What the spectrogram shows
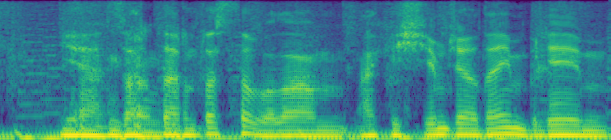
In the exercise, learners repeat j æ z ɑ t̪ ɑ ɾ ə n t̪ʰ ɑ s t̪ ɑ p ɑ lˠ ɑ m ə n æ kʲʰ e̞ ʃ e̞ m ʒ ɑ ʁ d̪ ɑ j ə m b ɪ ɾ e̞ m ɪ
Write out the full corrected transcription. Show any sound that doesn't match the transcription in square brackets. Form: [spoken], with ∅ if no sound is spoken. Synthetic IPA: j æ z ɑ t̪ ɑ ɾ ə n t̪ʰ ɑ s t̪ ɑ p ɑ lˠ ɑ m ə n æ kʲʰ e̞ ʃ e̞ m ʒ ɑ ʁ d̪ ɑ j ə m b ɪ [l] e̞ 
